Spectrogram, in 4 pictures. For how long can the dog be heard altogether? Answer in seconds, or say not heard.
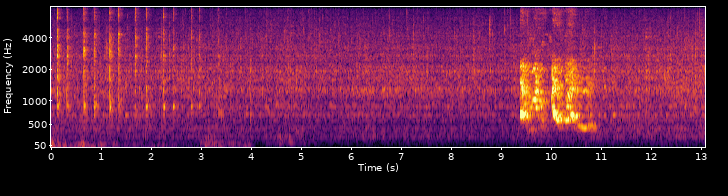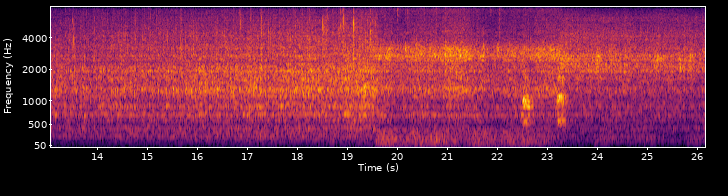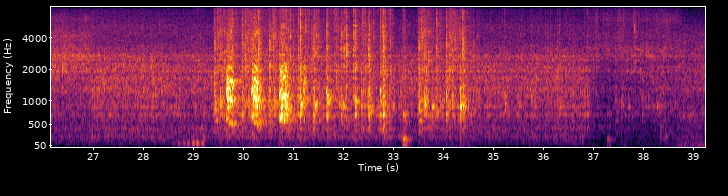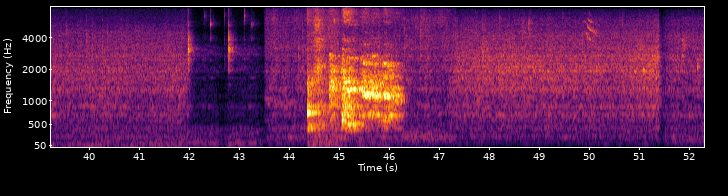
6 s.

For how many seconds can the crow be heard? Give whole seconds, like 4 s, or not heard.
not heard.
